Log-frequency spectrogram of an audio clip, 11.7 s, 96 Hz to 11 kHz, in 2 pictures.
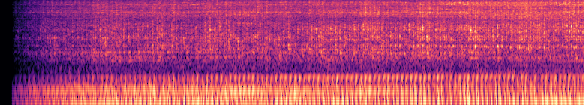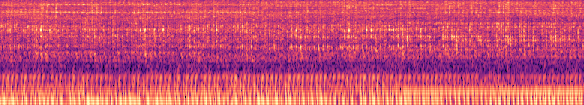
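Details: Honda Ape 1x5 small single at idle: busy, uneven clatter over the low thump, about three to four beats a second; abnormal engine noise, cause unclear.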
